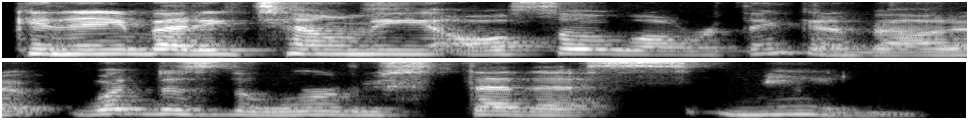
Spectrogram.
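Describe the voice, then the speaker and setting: A woman's voice: medium pitch, brisk. A woman teaching a Spanish lesson online, patiently checking in with her students and praising answers from the chat.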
